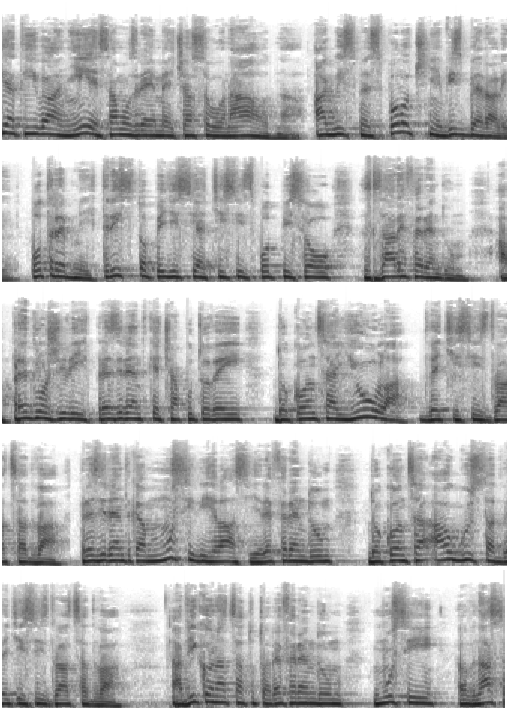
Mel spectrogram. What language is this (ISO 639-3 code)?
slk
